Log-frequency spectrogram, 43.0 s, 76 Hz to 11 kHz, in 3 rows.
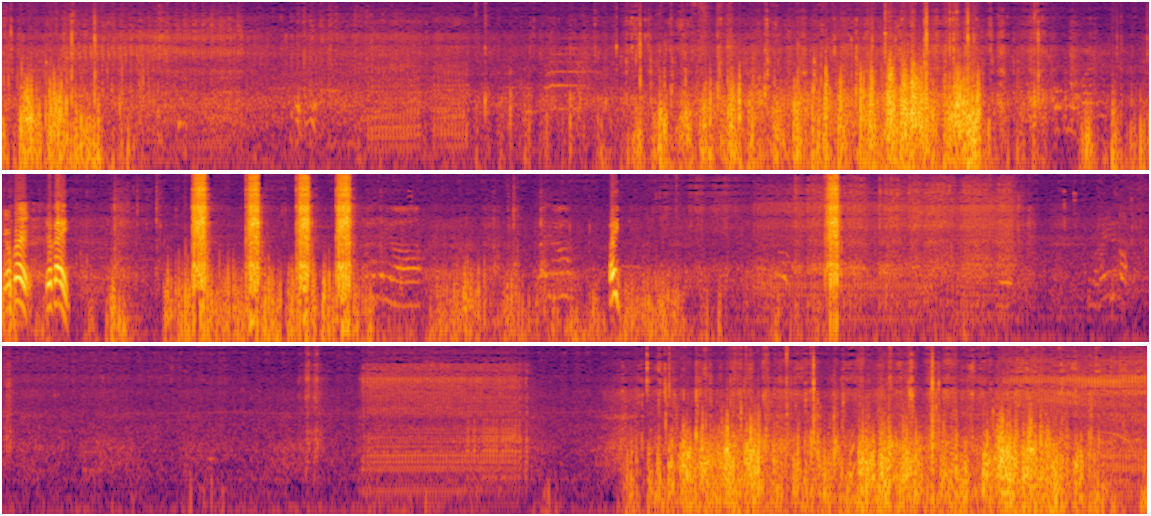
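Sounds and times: footsteps in dry grass: 0.0s - 4.9s, 5.5s - 14.3s, 35.8s - 42.9s
cloth rubbing against microphone: 7.5s - 13.7s, 35.5s - 42.9s
airsoft gun full-auto burst: 24.5s - 26.8s.

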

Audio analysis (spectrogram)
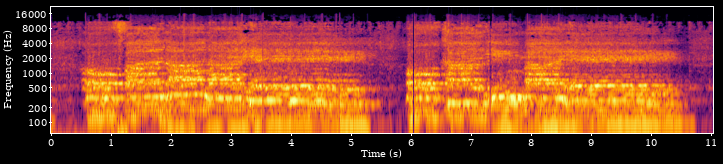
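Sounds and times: choir holding chant-like notes: 0.0s - 11.0s
steady low drone: 0.0s - 11.0s.

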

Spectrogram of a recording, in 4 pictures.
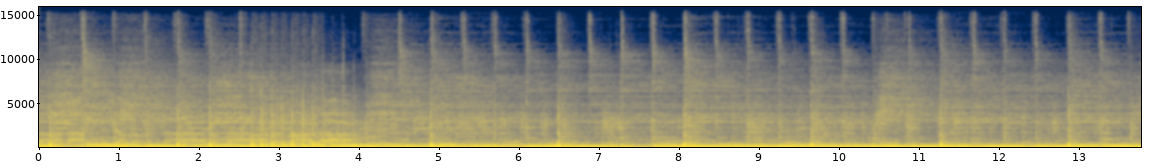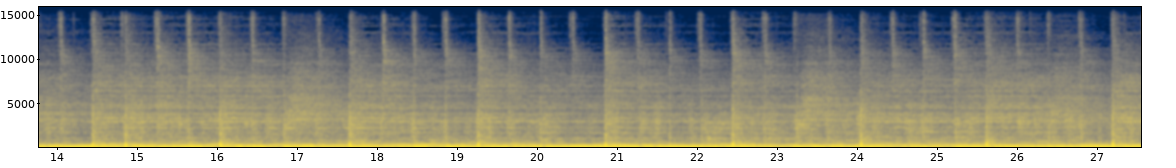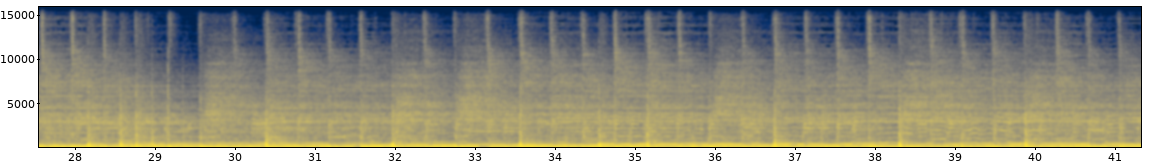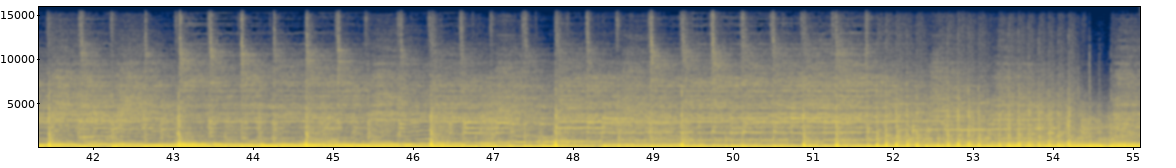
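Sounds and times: bass guitar: 0.0s - 55.0s
drum kit: 0.0s - 55.0s
electric guitar: 0.0s - 55.0s.

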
